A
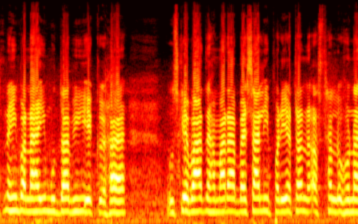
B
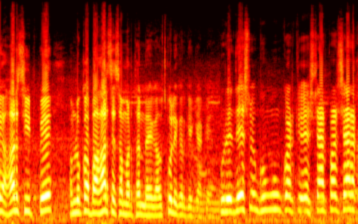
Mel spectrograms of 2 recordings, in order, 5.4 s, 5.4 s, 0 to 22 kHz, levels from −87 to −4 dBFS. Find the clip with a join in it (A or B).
B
